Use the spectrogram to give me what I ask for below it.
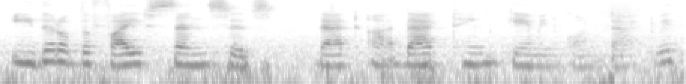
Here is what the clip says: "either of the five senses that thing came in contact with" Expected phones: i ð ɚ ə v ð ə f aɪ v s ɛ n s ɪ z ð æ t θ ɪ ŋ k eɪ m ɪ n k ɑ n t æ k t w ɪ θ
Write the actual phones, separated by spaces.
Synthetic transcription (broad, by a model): i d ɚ ə v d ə f aɪ v s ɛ n s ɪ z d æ t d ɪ ŋ k eɪ m ɪ n k ɑ n t æ k t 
